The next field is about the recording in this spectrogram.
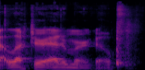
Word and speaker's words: Luctor et Emergo: Is it Lecter Emargo or yeah, Struggle Le- or Emerge? Yeah, Luctor et Emergo.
